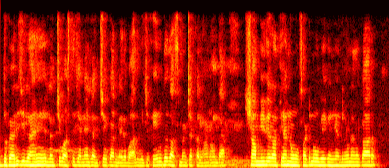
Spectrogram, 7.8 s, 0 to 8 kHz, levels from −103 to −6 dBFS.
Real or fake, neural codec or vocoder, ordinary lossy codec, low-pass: fake; vocoder, 44.1 kHz, 128 mel bands, Pupu-Vocoder; none; 7.2 kHz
